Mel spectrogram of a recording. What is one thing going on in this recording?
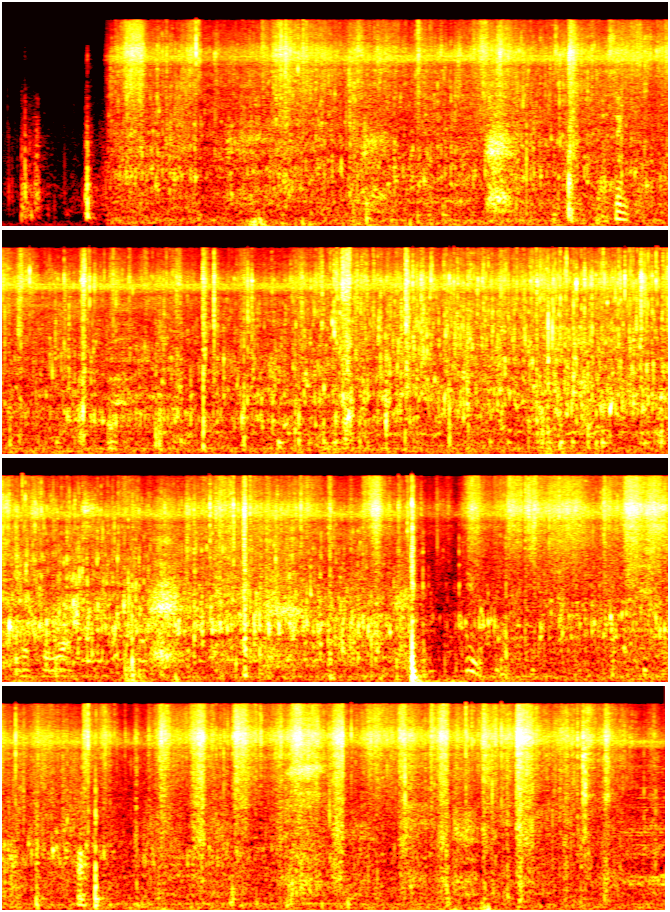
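Footsteps crunch quickly through dry leaves and twigs.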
